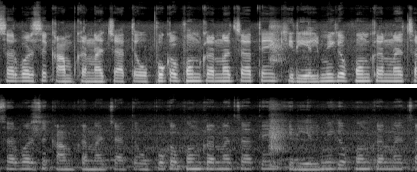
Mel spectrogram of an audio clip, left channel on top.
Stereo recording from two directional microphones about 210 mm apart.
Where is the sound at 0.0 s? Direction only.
40° left (ahead or behind).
